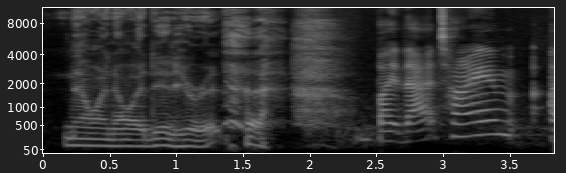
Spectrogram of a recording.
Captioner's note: laughs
